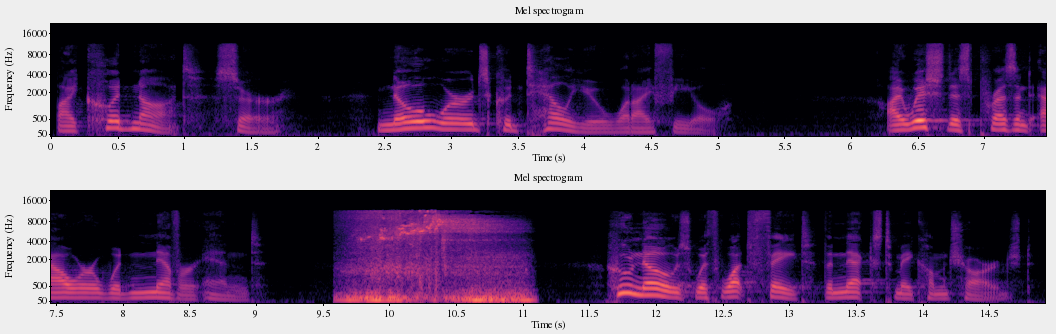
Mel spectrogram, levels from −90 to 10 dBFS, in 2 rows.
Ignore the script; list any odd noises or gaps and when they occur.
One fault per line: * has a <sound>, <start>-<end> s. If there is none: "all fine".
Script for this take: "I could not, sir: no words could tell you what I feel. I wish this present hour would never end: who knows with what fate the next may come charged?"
* has a squeak, 9.6-11.1 s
